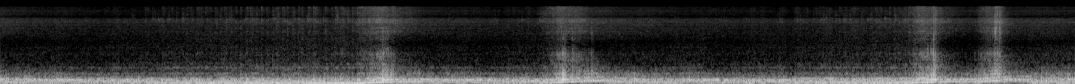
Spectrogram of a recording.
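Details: LQ4 V8 swapped into a 1985 Pontiac Trans Am with a red hot cam, headers and 4in exhaust, on its tenth first-start: deep lumpy burble sweeping up in clean throttle blips and falling back smoothly; normal revving.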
